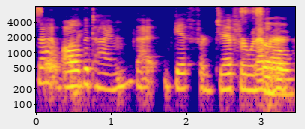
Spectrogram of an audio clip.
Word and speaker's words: GIF: graphic is a G sound, so it should be hard GIF.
